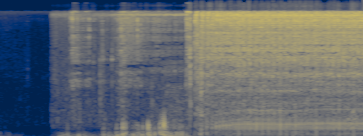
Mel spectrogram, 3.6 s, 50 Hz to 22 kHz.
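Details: Honda GX35 grass cutter, after carburetor cleaning (it previously stalled even at full throttle and wouldn't cut): fires after a few uneven pops, then settles into a steady high buzz without stumbling; runs cleanly, no longer starving.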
